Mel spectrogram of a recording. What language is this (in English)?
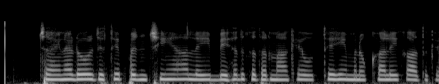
Punjabi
